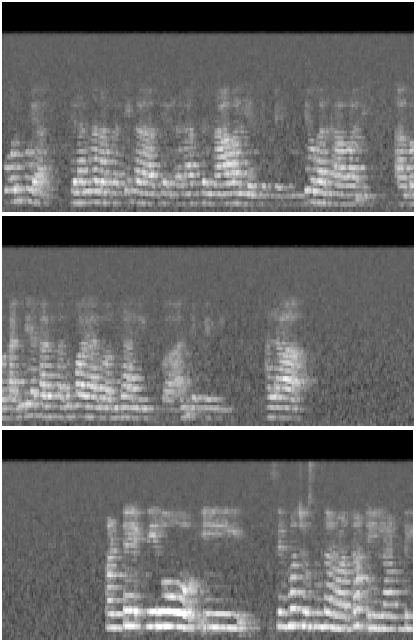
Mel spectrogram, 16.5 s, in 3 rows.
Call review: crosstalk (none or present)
none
